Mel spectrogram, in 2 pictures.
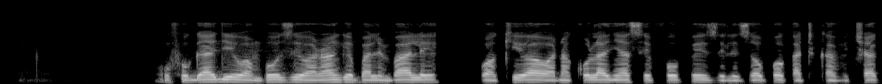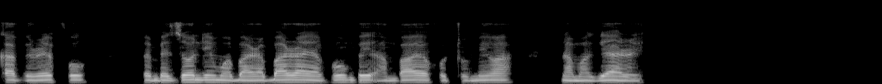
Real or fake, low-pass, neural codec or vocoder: real; 7.2 kHz; none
